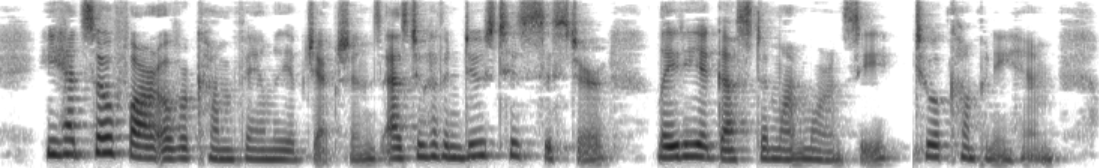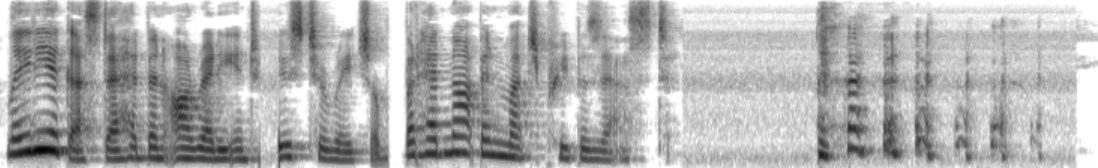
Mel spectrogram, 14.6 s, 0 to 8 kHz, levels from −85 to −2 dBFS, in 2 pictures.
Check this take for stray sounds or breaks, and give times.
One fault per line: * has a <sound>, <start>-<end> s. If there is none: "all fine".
* has a dropout, 9.1-9.2 s
* has a laugh, 12.8-14.3 s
